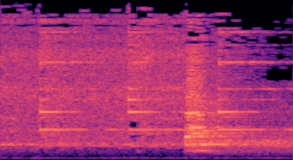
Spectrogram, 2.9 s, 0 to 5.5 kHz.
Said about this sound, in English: Welcome aboard. Now departing for Chicago on track 1, train number 25, the 20th Century Limited. Welcome aboard.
